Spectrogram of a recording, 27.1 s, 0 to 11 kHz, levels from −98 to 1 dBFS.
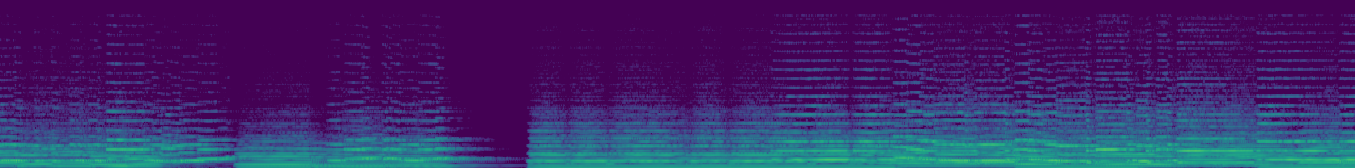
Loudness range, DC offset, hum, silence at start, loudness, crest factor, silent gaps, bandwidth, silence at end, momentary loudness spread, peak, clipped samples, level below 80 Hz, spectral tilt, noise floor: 8 LU; under 0.1%; none; 0 s; -35 LUFS; 14 dB; none; 8 kHz; 0 s; 10 LU; -20 dBFS; under 0.1%; -78 dBFS; -7.5 dB/octave; -78 dBFS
